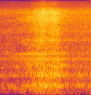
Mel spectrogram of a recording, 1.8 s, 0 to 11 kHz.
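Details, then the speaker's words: Erayak 2024 DSU 3000 W 12 V to 120 V inverter, powered up with no load drawing about 17 W: smooth airy fan rush that swells then settles, no rattle or whine, cooling fans running normally. "That's the inverter is powered up and it's running its fans."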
